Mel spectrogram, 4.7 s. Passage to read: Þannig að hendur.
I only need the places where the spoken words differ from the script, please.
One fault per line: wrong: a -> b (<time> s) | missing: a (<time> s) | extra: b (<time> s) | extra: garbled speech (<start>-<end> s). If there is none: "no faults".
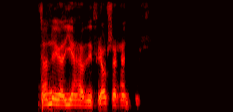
extra: ég hafði frjálsar (1.3 s)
